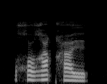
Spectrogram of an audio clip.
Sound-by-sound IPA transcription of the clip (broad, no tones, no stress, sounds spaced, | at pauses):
χ o ʁ e qʰ e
